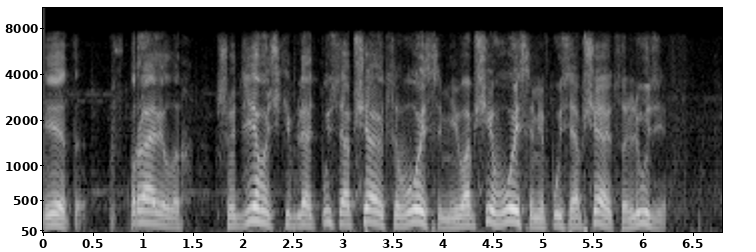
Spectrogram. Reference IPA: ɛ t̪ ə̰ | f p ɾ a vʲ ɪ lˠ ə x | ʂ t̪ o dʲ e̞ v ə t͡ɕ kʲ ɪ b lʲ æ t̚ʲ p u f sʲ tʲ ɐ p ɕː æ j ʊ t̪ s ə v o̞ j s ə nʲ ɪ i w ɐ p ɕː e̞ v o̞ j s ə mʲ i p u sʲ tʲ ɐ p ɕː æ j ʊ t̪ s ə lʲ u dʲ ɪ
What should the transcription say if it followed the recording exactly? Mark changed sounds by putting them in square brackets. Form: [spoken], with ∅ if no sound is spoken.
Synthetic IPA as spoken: ɛ t̪ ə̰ | f p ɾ a vʲ ɪ lˠ ə x | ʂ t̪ o dʲ e̞ v ə t͡ɕ kʲ ɪ b lʲ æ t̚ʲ p u [∅] sʲ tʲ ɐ p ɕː æ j ʊ t̪ s ə v o̞ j s ə [mʲ] ɪ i [v] ɐ p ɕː e̞ v o̞ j s ə mʲ [ɪ] p u sʲ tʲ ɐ p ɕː æ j ʊ t̪ s ə lʲ u dʲ ɪ

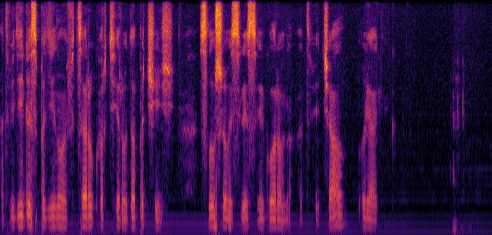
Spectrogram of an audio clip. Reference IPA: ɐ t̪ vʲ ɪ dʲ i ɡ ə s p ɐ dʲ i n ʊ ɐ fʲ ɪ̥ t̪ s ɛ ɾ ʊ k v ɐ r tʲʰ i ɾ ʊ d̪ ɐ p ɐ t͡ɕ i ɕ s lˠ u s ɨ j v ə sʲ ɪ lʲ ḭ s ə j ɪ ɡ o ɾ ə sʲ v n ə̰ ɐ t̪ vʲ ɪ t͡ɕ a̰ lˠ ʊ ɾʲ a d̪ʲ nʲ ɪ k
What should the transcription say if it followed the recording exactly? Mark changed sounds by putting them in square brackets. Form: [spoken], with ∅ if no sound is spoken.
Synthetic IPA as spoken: ɐ t̪ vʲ ɪ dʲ i ɡ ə s p ɐ dʲ i n ʊ ɐ fʲ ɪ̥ t̪ s ɛ ɾ ʊ k v ɐ r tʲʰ i ɾ ʊ d̪ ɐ p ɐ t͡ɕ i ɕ s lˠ u [ʂ] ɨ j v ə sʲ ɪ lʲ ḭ s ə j ɪ ɡ o ɾ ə [∅] v n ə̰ ɐ t̪ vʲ ɪ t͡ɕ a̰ lˠ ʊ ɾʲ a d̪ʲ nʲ ɪ k

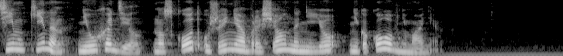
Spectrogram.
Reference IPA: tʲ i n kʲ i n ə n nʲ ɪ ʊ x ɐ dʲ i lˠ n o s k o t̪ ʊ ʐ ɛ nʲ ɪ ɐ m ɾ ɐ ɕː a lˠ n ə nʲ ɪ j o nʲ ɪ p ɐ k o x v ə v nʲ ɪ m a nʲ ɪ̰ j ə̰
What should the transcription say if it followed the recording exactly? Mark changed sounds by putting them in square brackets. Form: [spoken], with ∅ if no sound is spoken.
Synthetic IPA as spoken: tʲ i [m] kʲ i n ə n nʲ ɪ ʊ x ɐ dʲ i lˠ n o s k o t̪ ʊ ʐ ɛ nʲ ɪ ɐ [b] ɾ ɐ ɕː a lˠ n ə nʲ ɪ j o nʲ ɪ [k] ɐ k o [∅] v ə v nʲ ɪ m a nʲ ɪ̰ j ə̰

